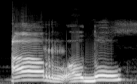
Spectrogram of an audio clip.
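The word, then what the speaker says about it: أَرْضُ: দদ হরফকে মোটা করে উচ্চারণ করব। আমরা অনেকে দদ হরফের উচ্চারণ দালের উচ্চারণ করে থাকি, দদ পেশ দু পড়ে থাকি। দু হবে না, পড়তে হবে এভাবে, দদ পেশ দু, দু আরদু।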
